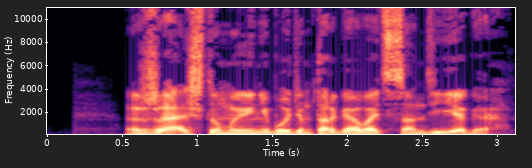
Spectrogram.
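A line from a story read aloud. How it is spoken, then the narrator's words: Grumbling. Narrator (Russian): проворчал Эд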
